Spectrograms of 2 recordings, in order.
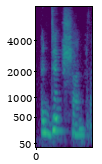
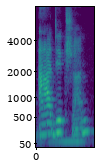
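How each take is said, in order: First: The first vowel is a reduced schwa sound. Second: The first vowel is a full ah sound. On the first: The speaker calls it right. "it's ad- addiction" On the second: The speaker calls it wrong. "It's not addiction"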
